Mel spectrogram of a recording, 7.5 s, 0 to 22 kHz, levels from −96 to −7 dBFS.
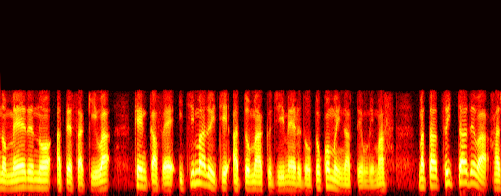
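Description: Nothing goes wrong anywhere in this speech, which just carries the usual narrow telephone sound of G.711 coding, with nothing coming through above about 3.8 kHz.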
